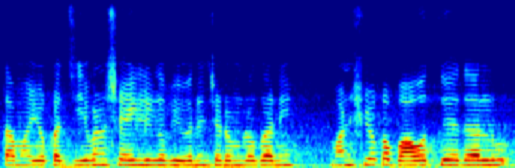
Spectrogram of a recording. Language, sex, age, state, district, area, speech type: Telugu, female, 30-45, Andhra Pradesh, Kurnool, rural, spontaneous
